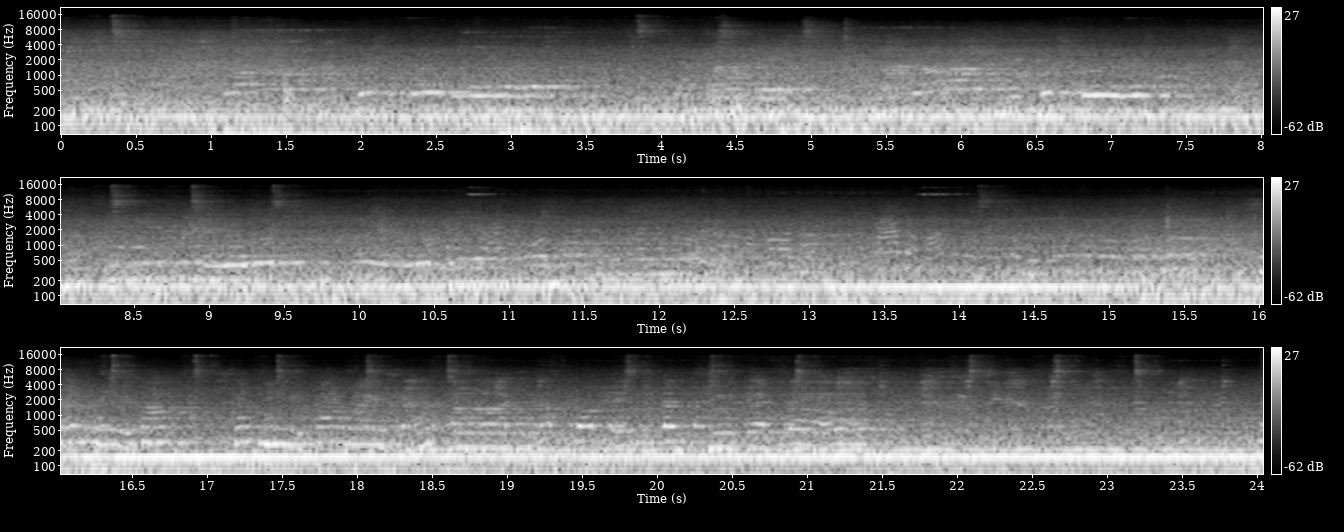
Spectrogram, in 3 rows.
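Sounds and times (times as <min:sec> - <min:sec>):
traffic engine hum: 0:00.0 - 0:24.0
people talking: 0:01.0 - 0:03.5, 0:04.1 - 0:07.4, 0:08.0 - 0:24.0.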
